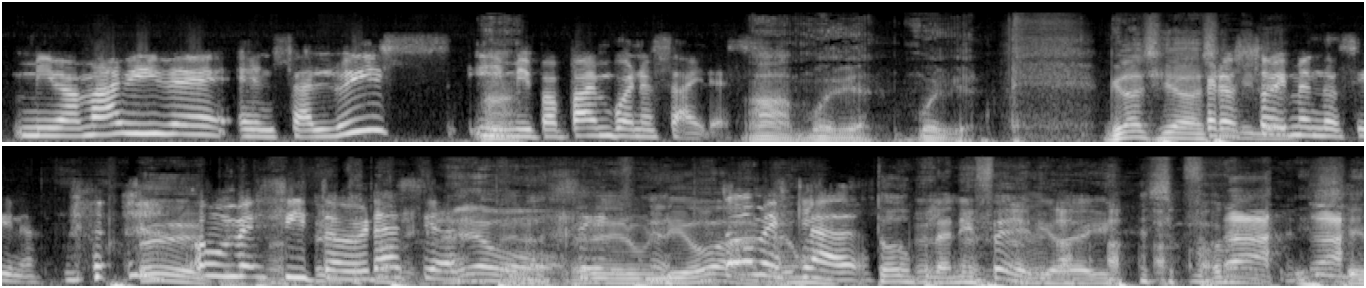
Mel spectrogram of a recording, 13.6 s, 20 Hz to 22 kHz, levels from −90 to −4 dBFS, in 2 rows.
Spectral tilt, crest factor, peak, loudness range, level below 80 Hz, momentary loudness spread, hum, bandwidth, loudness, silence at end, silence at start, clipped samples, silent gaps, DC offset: -5 dB/octave; 16 dB; -4 dBFS; 4 LU; -32 dBFS; 10 LU; none; 16 kHz; -21 LUFS; 0 s; 0.05 s; under 0.1%; none; under 0.1%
